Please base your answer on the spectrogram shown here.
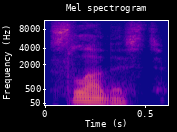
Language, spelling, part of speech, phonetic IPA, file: Russian, сладость, noun, [ˈsɫadəsʲtʲ], Ru-сладость.ogg
- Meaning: 1. sweetness 2. sweets, sweetmeats, candies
